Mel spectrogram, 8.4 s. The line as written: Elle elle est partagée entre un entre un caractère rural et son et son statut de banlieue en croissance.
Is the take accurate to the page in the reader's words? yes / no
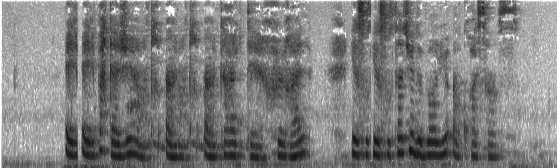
yes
